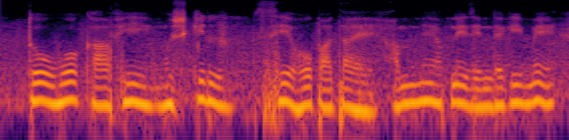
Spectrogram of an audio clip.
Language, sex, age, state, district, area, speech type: Urdu, male, 30-45, Uttar Pradesh, Gautam Buddha Nagar, urban, spontaneous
